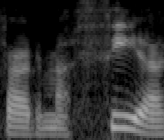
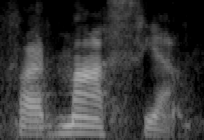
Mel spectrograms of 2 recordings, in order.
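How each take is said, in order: First: The stress falls on the syllable ci. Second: The stress falls on the syllable ma. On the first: The speaker calls it wrong. "it's not pronounced farmacia because there's no accent on the I" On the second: The speaker calls it right. "Second to last syllable. That's why this word is pronounced farmacia"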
